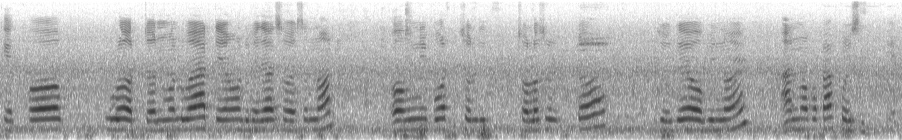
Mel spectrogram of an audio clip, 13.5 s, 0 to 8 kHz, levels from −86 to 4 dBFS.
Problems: constant background noise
